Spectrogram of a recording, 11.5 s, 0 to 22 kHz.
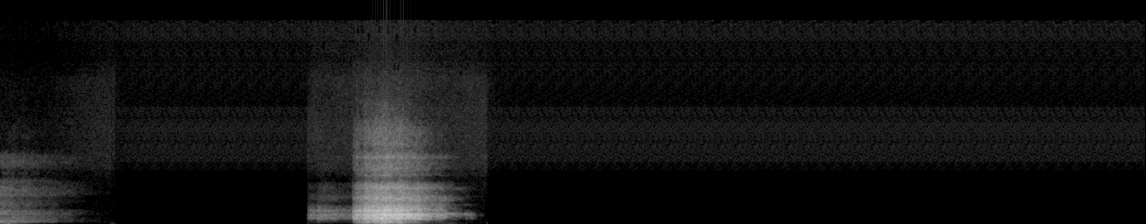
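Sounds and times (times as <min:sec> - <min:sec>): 
person breathing slowly in and out during a guided meditation exercise: 0:00.0 - 0:00.6, 0:03.1 - 0:04.7.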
